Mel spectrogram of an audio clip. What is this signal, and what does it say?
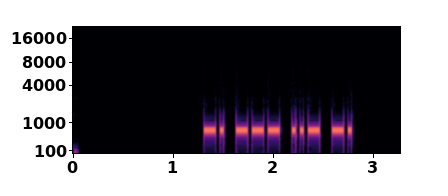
Morse code, heard as a keyed tone, about 30 wpm, 700 Hz. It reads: NOUN
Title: Top 500 Words 30wpm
